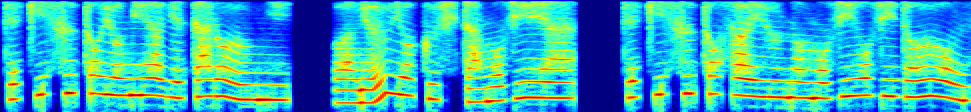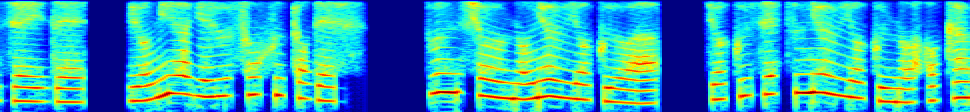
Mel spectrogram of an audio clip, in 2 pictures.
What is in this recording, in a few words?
lady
